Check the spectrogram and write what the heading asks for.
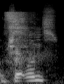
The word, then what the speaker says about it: chitterlings: Oh, chitlins. That's not what they call it. Chitterlings. It's spelled chitterlings, but nobody calls that. It's chitlins.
